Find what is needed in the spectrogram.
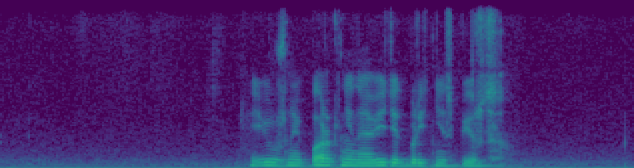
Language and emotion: Russian, neutral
